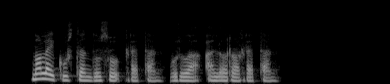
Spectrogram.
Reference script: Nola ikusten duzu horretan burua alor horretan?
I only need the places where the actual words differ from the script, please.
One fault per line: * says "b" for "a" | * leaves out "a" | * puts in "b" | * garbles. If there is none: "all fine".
all fine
